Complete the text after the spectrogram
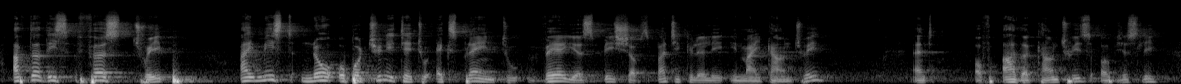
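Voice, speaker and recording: A man with a French accent, vocal fry, and very wide pitch swings. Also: medium pitch for a man, big swings in loudness. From France. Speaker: bishop, keynote speaker. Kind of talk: keynote lecture. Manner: halting, with fillers.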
